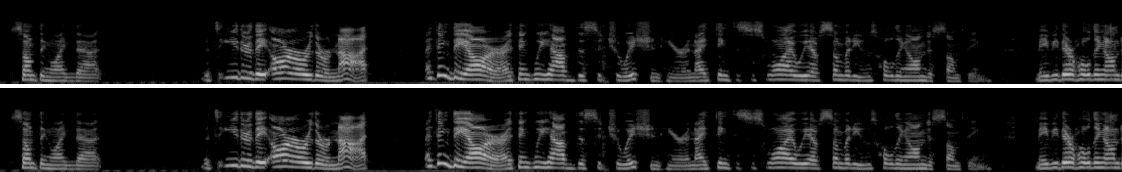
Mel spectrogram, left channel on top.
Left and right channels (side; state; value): both; normal; correlation 0.59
